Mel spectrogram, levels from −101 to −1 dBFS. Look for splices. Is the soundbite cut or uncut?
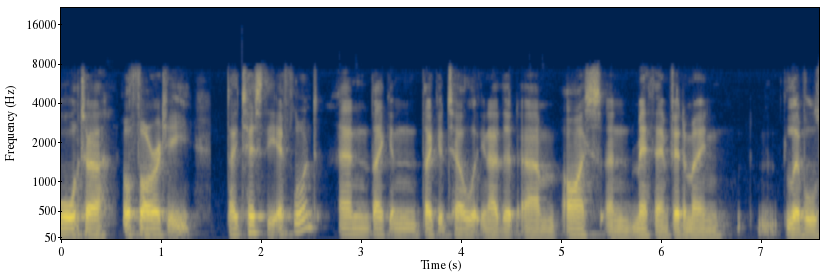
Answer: cut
